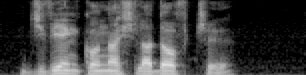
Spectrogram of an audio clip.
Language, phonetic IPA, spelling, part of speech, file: Polish, [ˌd͡ʑvʲjɛ̃ŋkɔ̃naɕlaˈdɔft͡ʃɨ], dźwiękonaśladowczy, adjective, Pl-dźwiękonaśladowczy.ogg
